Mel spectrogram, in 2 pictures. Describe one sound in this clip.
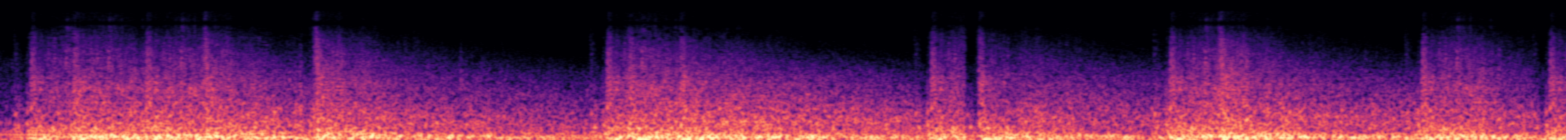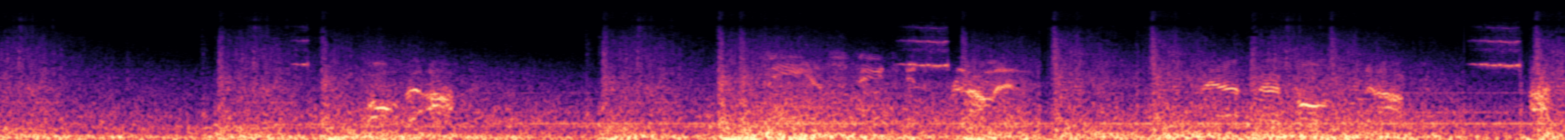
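Bombs explode with deep booms.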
